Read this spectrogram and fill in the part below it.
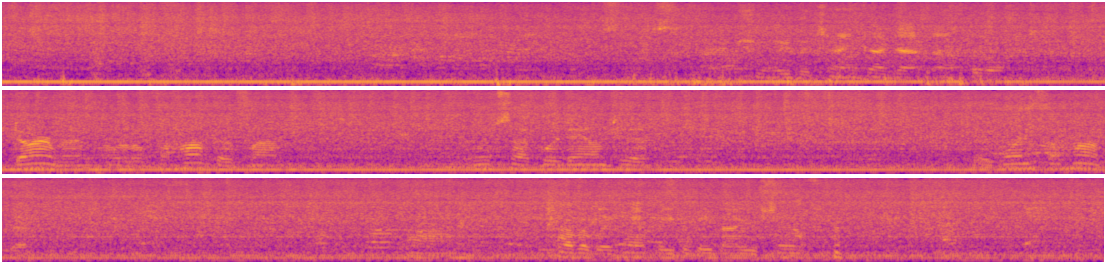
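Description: An aquarium filter pump hums steadily and low.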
